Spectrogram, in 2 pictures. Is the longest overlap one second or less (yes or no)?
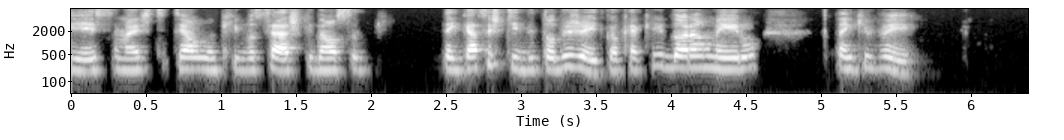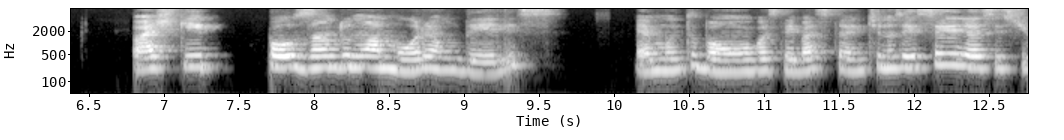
yes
